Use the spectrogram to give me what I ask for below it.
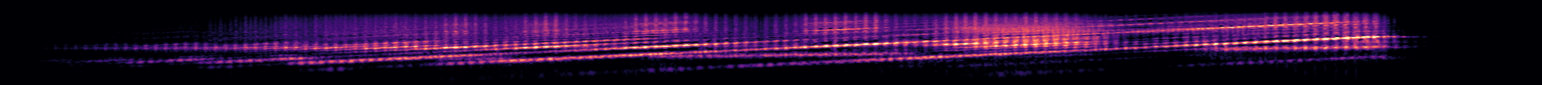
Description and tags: I was playing a bit in LMMS and I came up with a few risers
